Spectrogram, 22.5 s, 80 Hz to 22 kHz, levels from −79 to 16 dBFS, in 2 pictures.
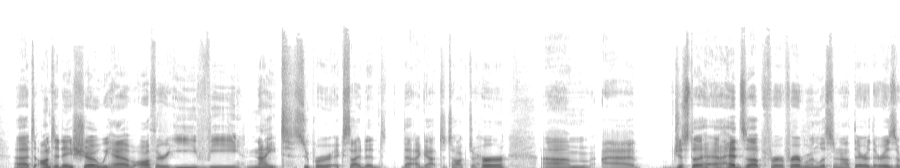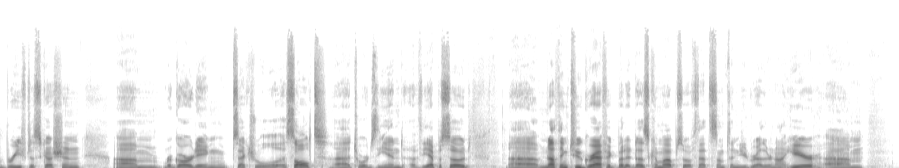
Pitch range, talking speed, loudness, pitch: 85-110 Hz, 175 wpm, -30 LUFS, 95 Hz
